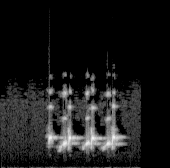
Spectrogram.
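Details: European goldfinch giving a short burst of about four quick liquid twittering notes, bright and tinkling, in otherwise clean silence.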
